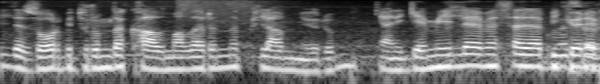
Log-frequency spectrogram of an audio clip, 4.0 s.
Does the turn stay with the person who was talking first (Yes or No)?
Yes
